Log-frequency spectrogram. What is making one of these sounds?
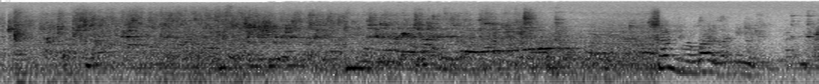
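A woman talks nearby.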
